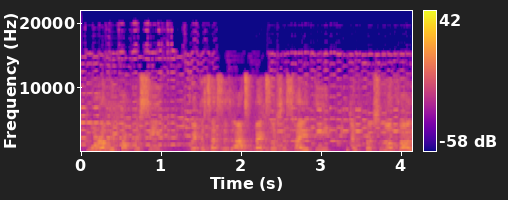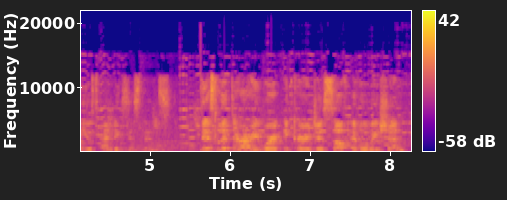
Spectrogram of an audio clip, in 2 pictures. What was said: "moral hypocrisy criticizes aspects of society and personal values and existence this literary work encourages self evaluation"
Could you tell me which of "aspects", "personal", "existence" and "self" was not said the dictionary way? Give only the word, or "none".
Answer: none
